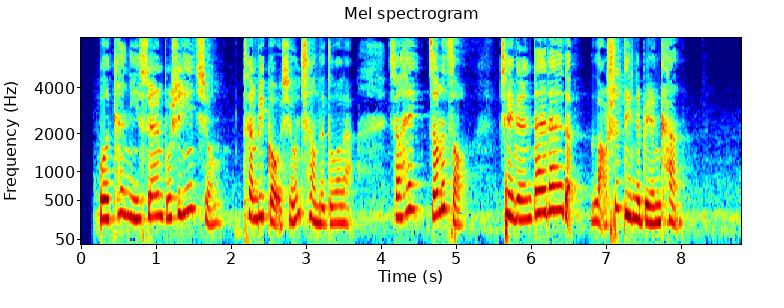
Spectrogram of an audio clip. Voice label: 少女

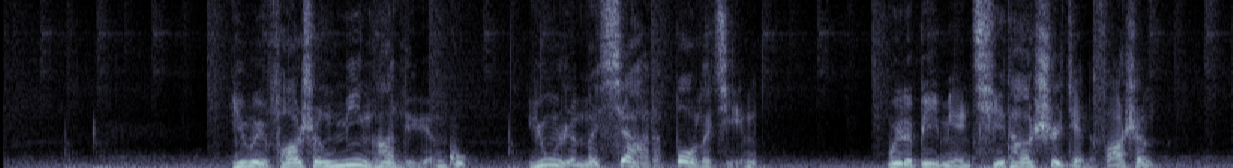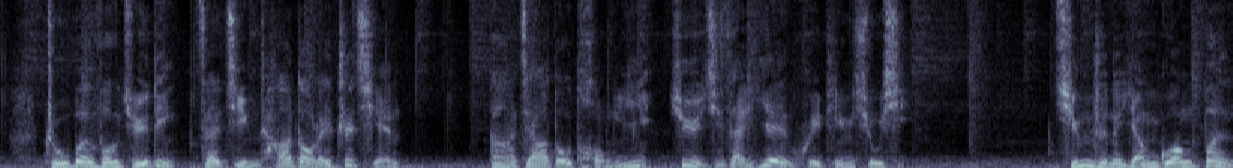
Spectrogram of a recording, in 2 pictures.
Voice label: 悬疑

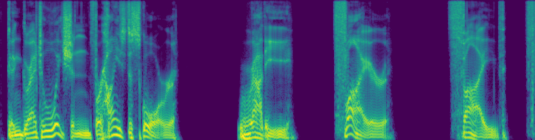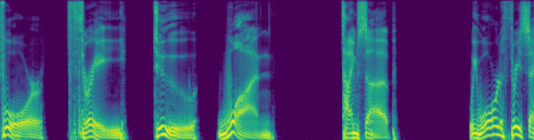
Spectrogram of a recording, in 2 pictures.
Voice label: 游戏 厚重 射击游戏 英文 配音

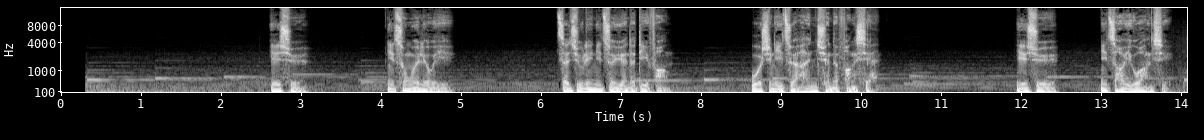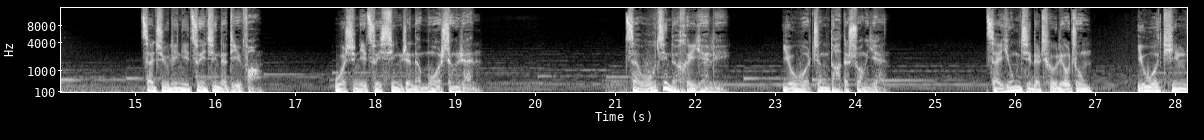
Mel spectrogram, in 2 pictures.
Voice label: 低沉冷酷我是警察

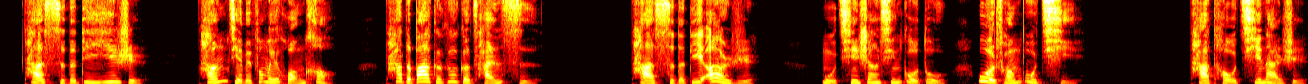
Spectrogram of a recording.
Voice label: 旁白; 弃女轻狂半夏

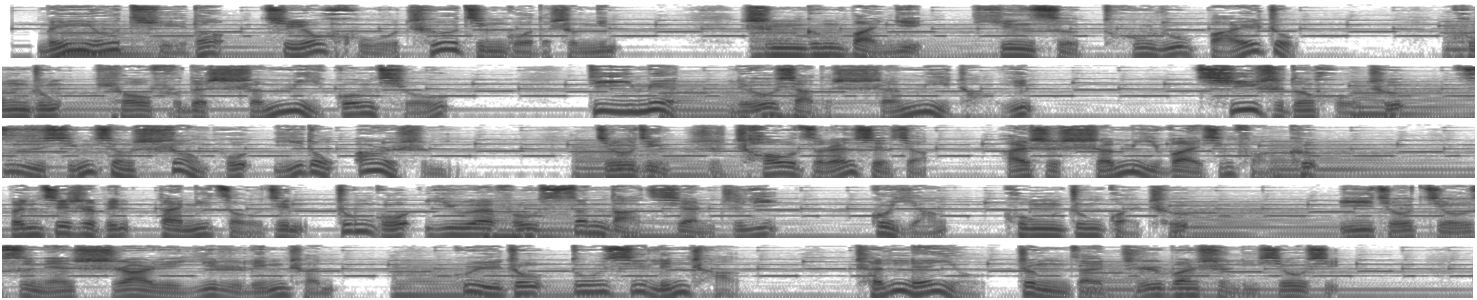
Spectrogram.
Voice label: 神秘代入

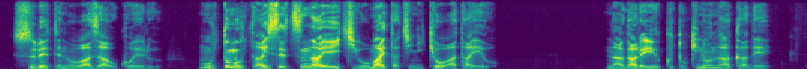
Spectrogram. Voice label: 角色模仿老人

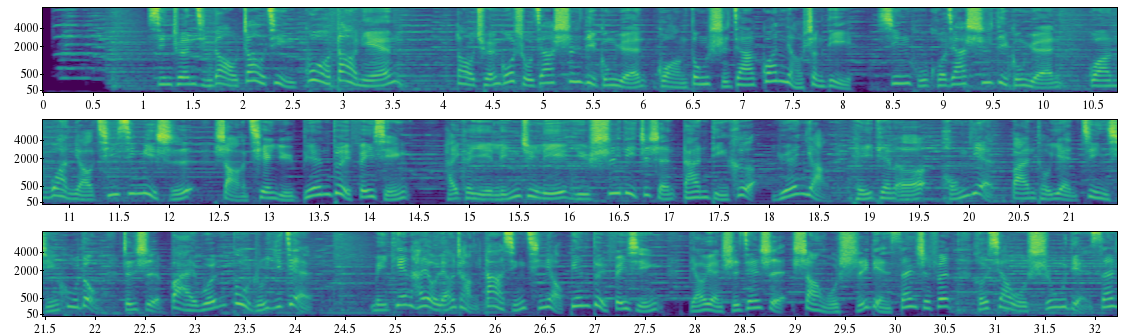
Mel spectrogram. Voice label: 湿地公园宣传

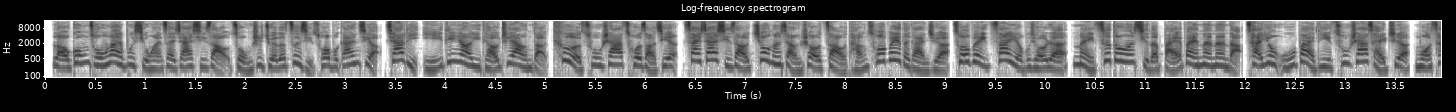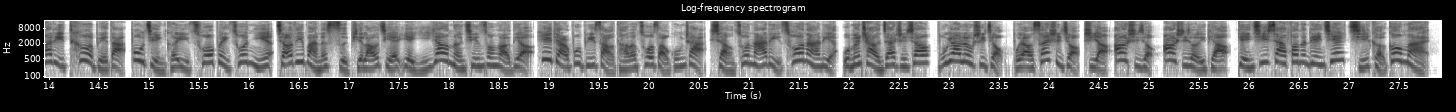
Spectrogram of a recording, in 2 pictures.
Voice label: 信息流我老公从来不在家洗澡

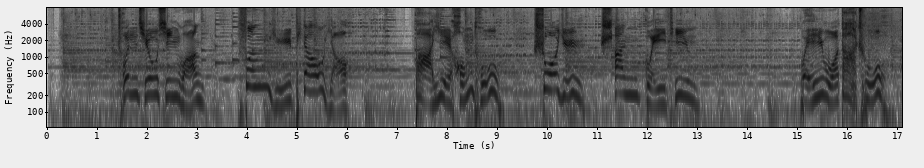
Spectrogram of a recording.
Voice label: 中年音

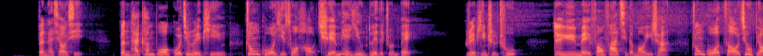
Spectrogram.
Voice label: 新闻; 国际锐评中国已做好全面应对的准备

